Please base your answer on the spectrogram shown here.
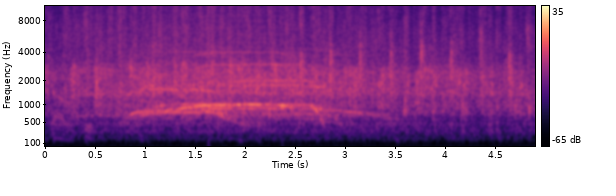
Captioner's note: audience applauds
